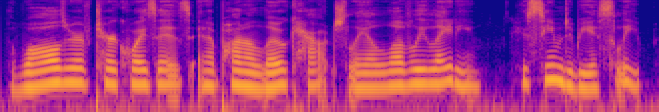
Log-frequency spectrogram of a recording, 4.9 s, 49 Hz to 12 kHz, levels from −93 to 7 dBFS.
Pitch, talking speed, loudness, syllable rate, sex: 185 Hz, 230 wpm, -19 LUFS, 6.3 syllables/s, female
